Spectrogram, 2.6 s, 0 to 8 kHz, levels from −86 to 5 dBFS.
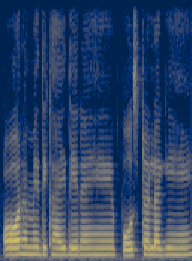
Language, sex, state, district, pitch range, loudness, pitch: Hindi, female, Madhya Pradesh, Bhopal, 210-215 Hz, -19 LUFS, 210 Hz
